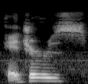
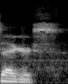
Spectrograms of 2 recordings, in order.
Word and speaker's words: Eggers: Edgers? No, Edgelord? no, I think it's Eggers. The Okay. hard egg in the name, Hard hard egg, boiled yeah.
